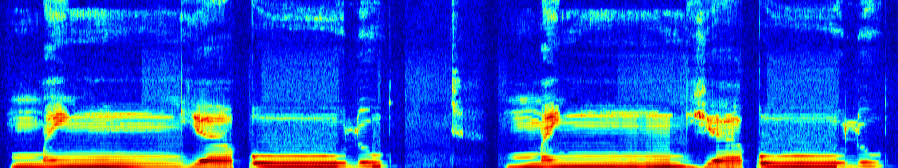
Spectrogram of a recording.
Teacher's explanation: ہم نے یہاں پر آواز کو ناک میں لے جاتے ہوئے میم کو ہم نے یا کے ساتھ ملا کر پڑھنا ہے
